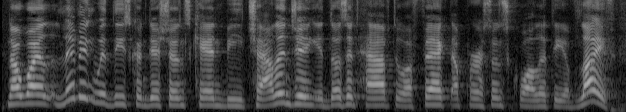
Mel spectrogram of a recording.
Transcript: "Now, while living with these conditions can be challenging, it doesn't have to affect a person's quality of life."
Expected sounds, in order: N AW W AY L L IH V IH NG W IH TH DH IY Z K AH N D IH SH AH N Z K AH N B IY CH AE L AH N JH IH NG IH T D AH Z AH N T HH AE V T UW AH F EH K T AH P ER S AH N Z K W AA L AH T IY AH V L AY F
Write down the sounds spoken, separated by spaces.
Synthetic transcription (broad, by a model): N AW W AY L L IH V IH NG W IH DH IY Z K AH N D IH SH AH N S K AH N B IY CH AE L AH N JH IH NG IH T D AH Z AH N T HH AE V T UW AH F EH K T AH P ER S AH N S K W AA L AH T IY AH V L AY F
